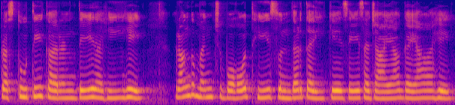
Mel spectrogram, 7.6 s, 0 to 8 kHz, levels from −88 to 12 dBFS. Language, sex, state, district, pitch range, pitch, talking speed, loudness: Hindi, female, Madhya Pradesh, Dhar, 205-230 Hz, 215 Hz, 105 wpm, -15 LUFS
